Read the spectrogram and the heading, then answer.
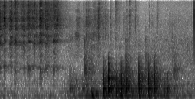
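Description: A handful of twelve dice clatters and rattles together as it is rolled, a burst of bright clicking and tumbling that settles after a couple of seconds, moderately loud with no voices.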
